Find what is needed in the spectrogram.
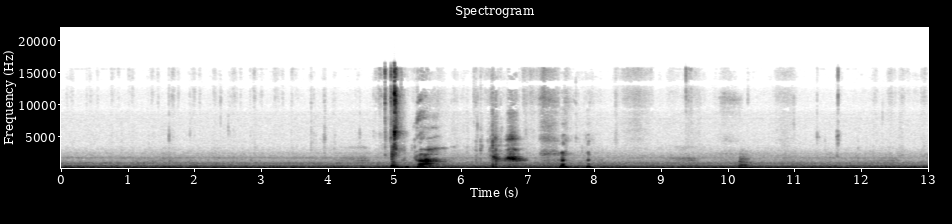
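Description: Steady low hum of a quiet workroom, broken about halfway through by a few short sounds: a sharp click, brief wordless vocal noises, and a couple of low thumps, with a faint tap near the end.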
